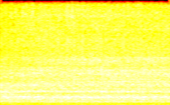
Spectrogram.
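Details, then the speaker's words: Vehicle at idle, engine also leaking oil: constant rough grinding hiss over the idle without any beat; worn alternator bearing about to fail, risks snapping the belt. "Yan po yung ingay na maririnig nyo na yung bearing po ng alternator ay talagang anytime soon ay bibigay na."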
